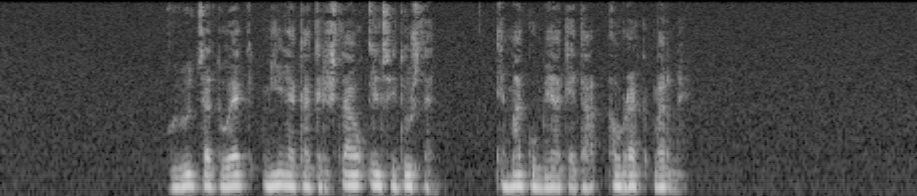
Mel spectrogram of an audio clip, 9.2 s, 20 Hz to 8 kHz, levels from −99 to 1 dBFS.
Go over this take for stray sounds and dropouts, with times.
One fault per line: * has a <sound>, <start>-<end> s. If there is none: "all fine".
all fine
